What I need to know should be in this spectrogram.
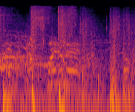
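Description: Webs shoot out with sharp thwips.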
